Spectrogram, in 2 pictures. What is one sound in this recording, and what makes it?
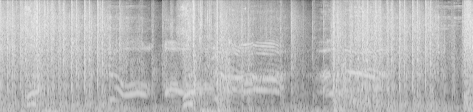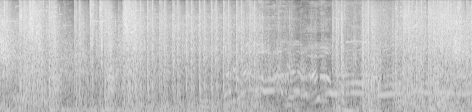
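Men cry out in pain as they fall.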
